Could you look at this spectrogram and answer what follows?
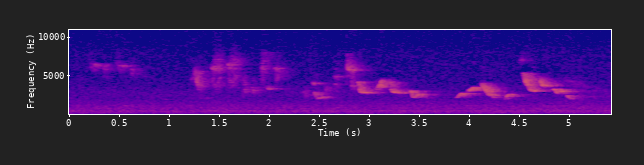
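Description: A bird singing outdoors: a string of short, high notes, many sliding down in pitch, starting about a second in and stopping shortly before the end, over faint background hiss.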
